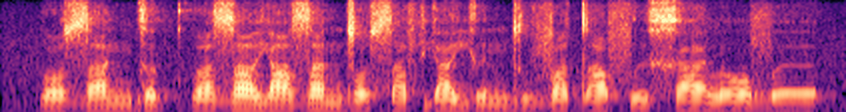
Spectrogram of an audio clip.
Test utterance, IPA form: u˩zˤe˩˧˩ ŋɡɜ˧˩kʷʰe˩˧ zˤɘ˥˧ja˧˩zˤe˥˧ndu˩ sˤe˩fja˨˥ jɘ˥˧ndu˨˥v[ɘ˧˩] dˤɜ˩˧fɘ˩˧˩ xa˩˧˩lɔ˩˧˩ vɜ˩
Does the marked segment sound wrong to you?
no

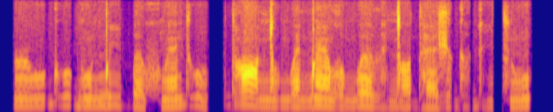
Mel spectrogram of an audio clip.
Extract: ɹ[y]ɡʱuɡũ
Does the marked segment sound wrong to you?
yes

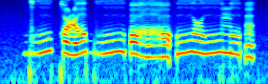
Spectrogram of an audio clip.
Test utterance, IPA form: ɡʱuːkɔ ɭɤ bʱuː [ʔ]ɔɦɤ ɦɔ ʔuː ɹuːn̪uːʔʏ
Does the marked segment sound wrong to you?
no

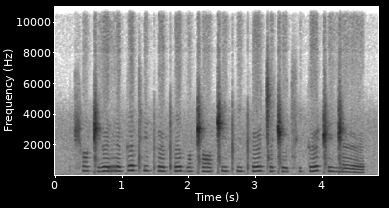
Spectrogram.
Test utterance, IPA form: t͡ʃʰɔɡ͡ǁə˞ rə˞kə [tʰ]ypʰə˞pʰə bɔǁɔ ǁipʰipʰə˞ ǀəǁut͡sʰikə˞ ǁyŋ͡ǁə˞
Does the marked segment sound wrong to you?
no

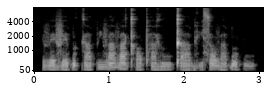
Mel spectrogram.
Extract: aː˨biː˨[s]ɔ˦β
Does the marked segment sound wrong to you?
no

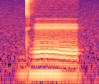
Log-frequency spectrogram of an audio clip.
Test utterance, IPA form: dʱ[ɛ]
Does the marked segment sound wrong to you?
yes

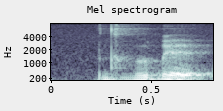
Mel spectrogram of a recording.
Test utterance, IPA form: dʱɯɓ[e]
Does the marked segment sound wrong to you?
no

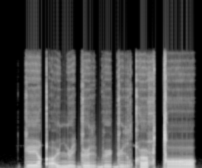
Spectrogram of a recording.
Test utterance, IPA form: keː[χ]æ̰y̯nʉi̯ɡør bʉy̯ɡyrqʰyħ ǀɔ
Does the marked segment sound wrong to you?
yes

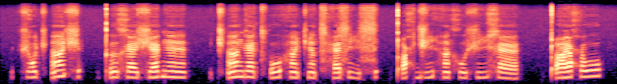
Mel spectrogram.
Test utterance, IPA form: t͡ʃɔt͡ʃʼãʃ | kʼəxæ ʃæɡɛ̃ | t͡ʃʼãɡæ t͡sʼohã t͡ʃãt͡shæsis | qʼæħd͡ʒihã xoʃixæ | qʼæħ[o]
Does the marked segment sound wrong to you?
no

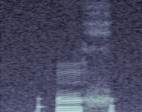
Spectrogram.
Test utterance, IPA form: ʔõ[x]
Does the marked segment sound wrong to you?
no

